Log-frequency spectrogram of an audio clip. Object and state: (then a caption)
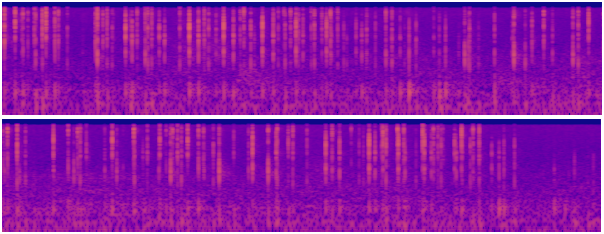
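Smartphone in plastic case tapped with nails. Long nails tap quickly on a smartphone in a clear plastic case lying flat. They make a dense, steady stream of sharp, bright clicks with no ring, over a faint low rumble, at a fairly even level for the whole clip.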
